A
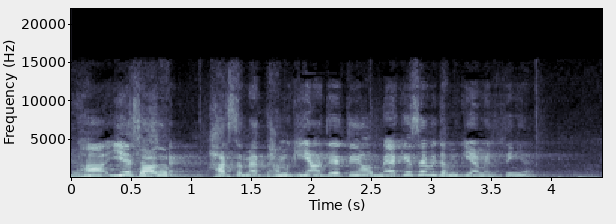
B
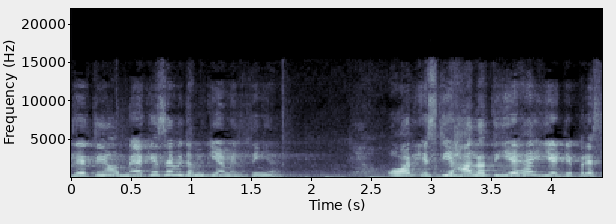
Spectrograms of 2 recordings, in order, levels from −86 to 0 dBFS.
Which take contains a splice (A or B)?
A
